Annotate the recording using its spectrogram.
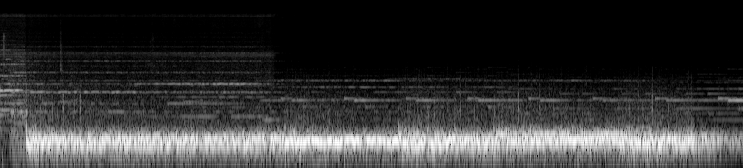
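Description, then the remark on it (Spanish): A sonified recording of Earth's magnetic field: a steady, loud low drone with a wavering hum and faint shimmering overtones, sustained for about fourteen seconds with no talking. “Y eso hace que la Tierra se oiga de esa manera.”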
